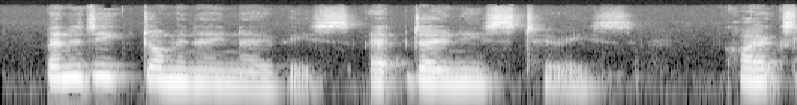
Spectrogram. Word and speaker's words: nobis: Sometimes, very often I hear nobis, and even worse, nobis, but it's nobis.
